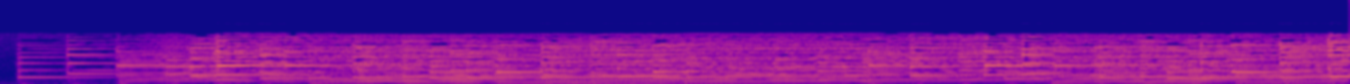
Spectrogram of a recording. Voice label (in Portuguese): Aniv. de Nora Distante, F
